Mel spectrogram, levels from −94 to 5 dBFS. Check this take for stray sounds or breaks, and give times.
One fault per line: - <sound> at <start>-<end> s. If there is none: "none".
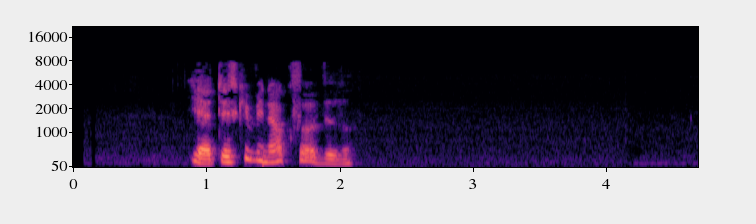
none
